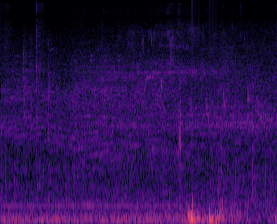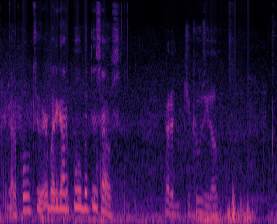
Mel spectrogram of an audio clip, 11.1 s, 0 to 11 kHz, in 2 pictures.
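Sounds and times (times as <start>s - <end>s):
faint steady hum: 0.0s - 11.0s
outdoor background rumble: 0.0s - 11.0s.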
